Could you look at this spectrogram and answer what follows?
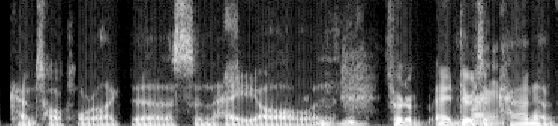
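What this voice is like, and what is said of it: Slow Southern accent. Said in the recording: “I certainly had much more of a Southern accent, you know, my old accent ... just slow it down ... Yeah, slow it”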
